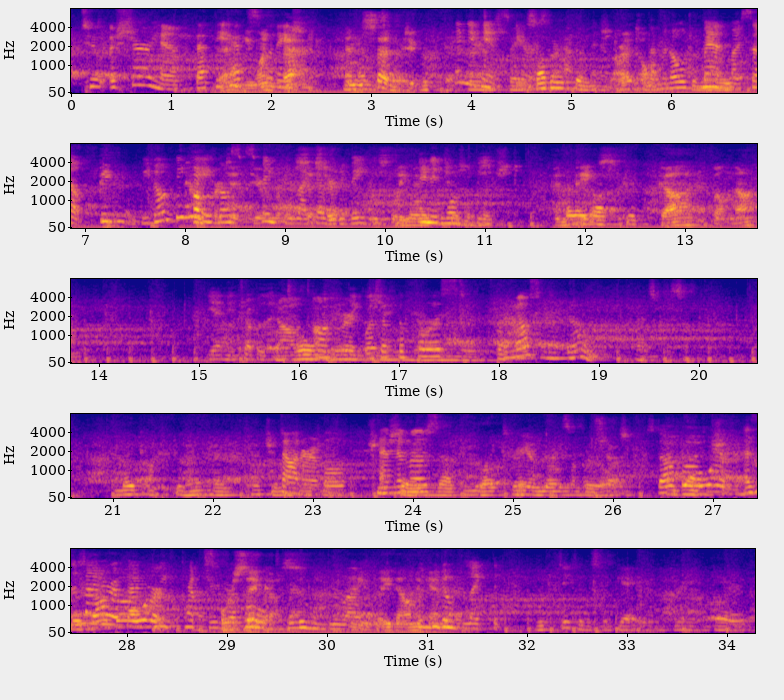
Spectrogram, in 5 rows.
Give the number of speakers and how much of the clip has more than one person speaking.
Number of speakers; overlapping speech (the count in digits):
5, about 59%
